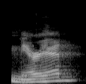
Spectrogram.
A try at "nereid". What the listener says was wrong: No, with an N. With an N. Nereid.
